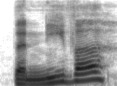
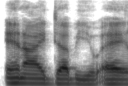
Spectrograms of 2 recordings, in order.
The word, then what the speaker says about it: Niwa: at this weird location called the Niva, or it's spelled Niwa, like the Niwa Resort, which is an abandoned workers resort in Poland.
